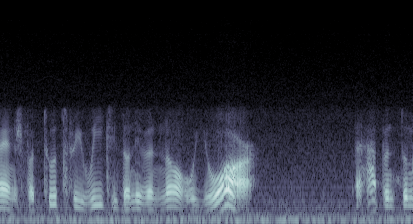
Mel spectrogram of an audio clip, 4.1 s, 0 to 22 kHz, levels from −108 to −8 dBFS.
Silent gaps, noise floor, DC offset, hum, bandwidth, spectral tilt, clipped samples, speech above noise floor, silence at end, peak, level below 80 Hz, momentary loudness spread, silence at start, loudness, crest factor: none; -56 dBFS; under 0.1%; none; 3.7 kHz; -9.5 dB/octave; under 0.1%; 24 dB; 0 s; -12 dBFS; -56 dBFS; 17 LU; 0 s; -32 LUFS; 22 dB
